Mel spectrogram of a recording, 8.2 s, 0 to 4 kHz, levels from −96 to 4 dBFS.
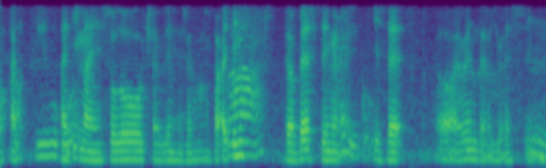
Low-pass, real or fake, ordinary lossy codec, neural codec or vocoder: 3.6 kHz; fake; none; codec, 16 kHz, 6 kbps, DAC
